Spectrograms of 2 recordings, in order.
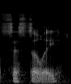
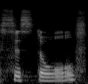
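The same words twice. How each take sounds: First: It is said with three syllables, ending in lee. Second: It is said with two syllables, ending in tole. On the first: The speaker calls it right. "they pronounce it systole" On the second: The speaker calls it wrong. "It looks like systole"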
